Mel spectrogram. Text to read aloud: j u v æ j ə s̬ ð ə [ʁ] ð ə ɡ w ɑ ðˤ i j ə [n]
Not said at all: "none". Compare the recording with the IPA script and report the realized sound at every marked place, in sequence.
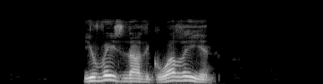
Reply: ʁ, n

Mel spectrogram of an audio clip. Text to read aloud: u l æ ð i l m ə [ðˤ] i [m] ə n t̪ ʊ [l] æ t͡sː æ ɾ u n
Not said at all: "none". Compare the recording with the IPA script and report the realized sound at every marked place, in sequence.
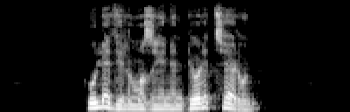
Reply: zˤ, n, ɾ

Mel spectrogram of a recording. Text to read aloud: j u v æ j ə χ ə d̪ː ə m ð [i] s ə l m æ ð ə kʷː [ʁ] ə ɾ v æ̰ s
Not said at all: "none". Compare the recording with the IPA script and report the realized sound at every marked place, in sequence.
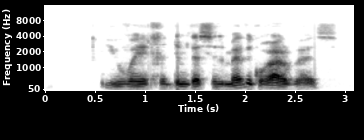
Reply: æ, ʁ

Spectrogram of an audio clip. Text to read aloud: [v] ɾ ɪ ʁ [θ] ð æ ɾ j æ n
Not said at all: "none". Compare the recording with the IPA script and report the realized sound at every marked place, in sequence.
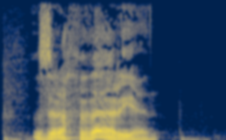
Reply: z, θ

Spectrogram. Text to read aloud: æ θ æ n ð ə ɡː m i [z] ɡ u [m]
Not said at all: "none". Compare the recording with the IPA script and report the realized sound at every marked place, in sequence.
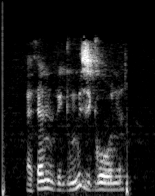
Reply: z, n

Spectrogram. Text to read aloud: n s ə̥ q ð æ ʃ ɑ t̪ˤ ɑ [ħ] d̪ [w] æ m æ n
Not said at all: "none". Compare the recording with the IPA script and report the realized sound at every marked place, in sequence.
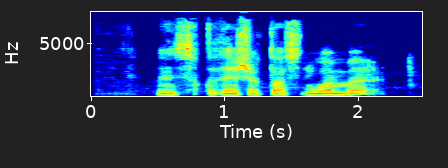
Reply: s, w

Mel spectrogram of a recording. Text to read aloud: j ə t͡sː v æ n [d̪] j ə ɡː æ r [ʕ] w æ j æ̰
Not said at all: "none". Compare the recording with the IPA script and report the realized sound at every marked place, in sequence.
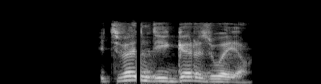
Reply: d̪, z

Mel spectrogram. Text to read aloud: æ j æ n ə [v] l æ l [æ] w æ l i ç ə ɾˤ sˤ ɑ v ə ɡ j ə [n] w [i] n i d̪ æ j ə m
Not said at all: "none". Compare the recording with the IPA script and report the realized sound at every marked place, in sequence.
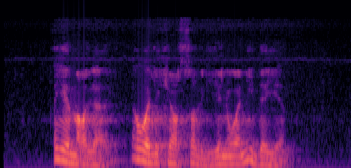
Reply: ʁ, æ, n, æ

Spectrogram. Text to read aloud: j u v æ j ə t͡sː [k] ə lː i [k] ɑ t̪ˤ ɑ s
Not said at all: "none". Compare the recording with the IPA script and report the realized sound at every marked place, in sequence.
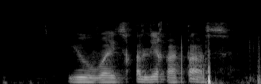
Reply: q, q

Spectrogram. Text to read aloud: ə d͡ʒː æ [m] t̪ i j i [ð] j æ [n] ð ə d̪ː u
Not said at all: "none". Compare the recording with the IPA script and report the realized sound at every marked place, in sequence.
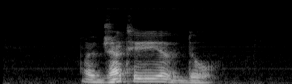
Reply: n, none, none

